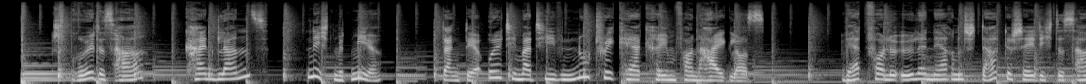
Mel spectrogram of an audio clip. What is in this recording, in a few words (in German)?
Werbung High Gloss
